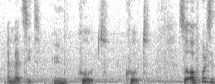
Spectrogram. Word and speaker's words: côte: Une côte, côte, it can be the ribs or it can be the coast on the shore. So this is this very closed O here for a first option.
